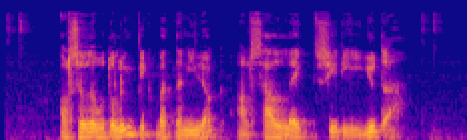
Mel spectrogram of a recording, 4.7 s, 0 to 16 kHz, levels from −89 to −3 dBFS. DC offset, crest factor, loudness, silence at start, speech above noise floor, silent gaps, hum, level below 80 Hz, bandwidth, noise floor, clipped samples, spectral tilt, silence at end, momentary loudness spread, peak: under 0.1%; 18 dB; -25 LUFS; 0.6 s; 35 dB; none; none; -48 dBFS; 11.5 kHz; -59 dBFS; under 0.1%; -6 dB/octave; 0.7 s; 9 LU; -8 dBFS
